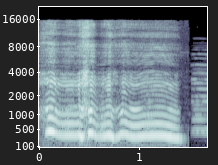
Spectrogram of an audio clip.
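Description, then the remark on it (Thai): A single drawn-out crying wail, tremulous and wavering in pitch, held for about a second and a half before breaking off abruptly; it sounds like a voice performing the sob of a fat frog in a children's story. “ไม่ต้องร้องไห้ไปหรอก”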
